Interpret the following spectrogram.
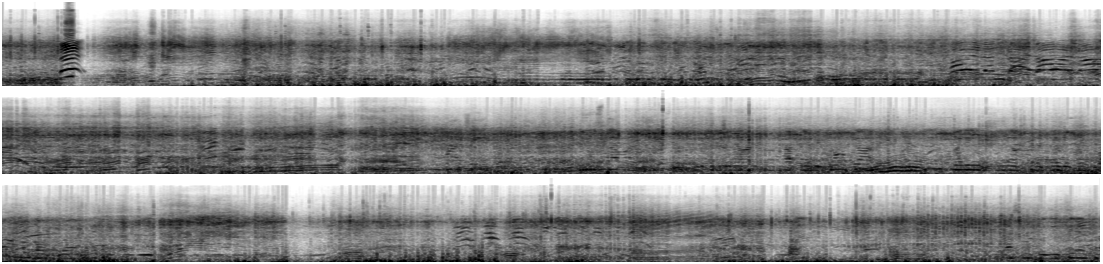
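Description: Enduro dirt-bike engines revving and blipping up and down, loud and continuous, as the bikes are worked over a tyre obstacle. There is a sharp thump under a second in.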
